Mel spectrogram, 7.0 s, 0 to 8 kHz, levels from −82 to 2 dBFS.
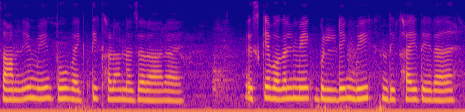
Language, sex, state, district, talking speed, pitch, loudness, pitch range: Hindi, female, Jharkhand, Deoghar, 165 wpm, 240 Hz, -16 LUFS, 225-255 Hz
